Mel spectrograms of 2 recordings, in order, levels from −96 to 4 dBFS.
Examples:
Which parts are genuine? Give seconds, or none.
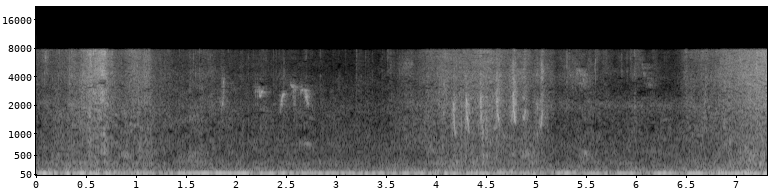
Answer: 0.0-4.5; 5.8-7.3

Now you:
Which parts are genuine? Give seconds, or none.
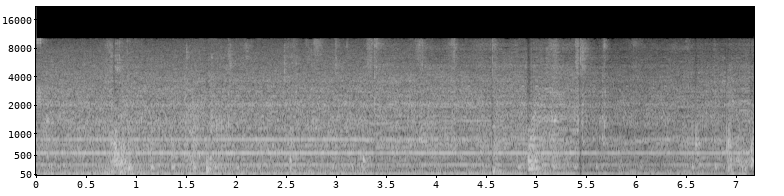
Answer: 0.0-3.3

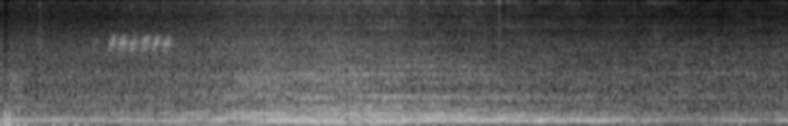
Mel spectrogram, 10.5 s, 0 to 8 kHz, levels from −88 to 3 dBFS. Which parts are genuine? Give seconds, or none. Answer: 0.0-6.5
